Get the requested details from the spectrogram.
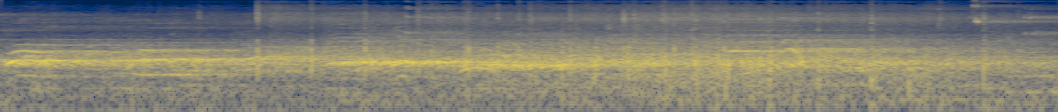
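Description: A crowd of spectators murmurs in the background.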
